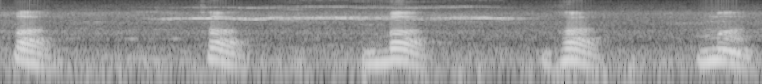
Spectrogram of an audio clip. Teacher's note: खालच्या व वरच्या ओठांचा उपयोग करून जे वर्ण उच्चारतात त्यांना ओष्ठवर्ण असे म्हणतात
